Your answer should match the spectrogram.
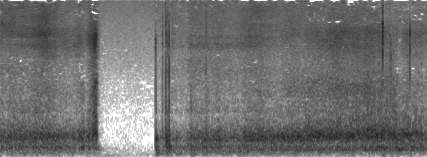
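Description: Fingernails scratching steadily over the bowl of an upturned pink stemmed cup, close to the microphone. The scratching stops for about half a second, about a second in, then starts again.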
